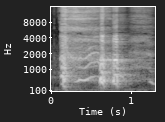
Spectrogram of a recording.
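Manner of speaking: a burst of real high laughter; breaking into a high giggle. Real, not acted. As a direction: laugh out at how absurd it was. Laughing at own story.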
